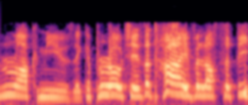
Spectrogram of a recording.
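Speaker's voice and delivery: booming, very loud, villainous evil voice. Trying out a line written for them, in an evil voice. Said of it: "This evil".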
